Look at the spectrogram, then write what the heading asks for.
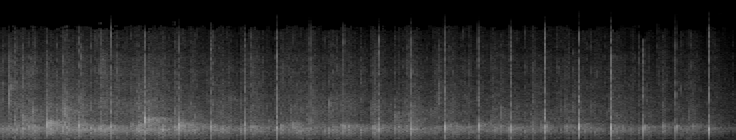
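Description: A church audience applauds a returning parish assistant with steady, moderate clapping, where sharp individual claps stand out in a regular rhythm throughout.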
